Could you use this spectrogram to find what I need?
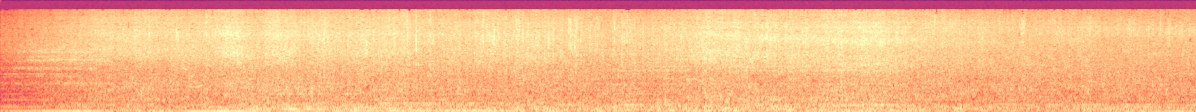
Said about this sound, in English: Down at the marina, the ferry was finally coming in from Florence.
